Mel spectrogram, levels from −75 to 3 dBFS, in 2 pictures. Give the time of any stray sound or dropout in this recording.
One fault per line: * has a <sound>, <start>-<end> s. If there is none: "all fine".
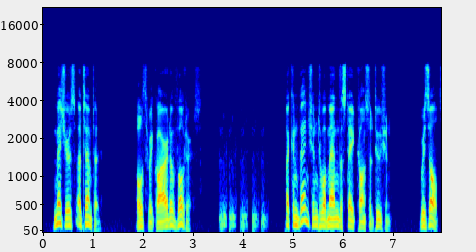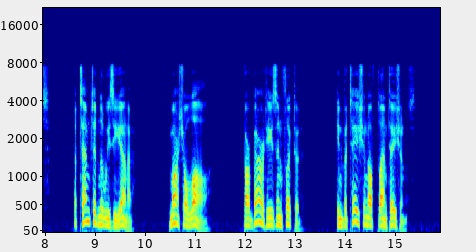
* has a laugh, 3.5-4.5 s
